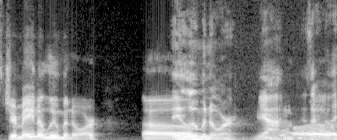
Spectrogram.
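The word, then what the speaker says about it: Eluemunor: It's Jermaine Illuminor. Illuminor, yeah. Is that really how it's pronounced, or are you just guessing?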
